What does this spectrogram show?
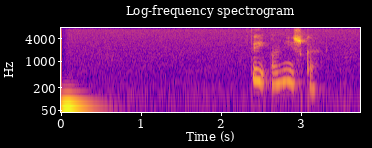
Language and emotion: Russian, positive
